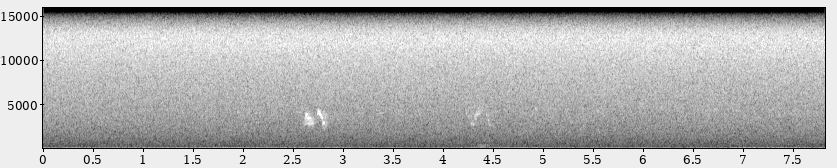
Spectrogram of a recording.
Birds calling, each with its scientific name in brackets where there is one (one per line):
Eurasian Skylark (Alauda arvensis)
